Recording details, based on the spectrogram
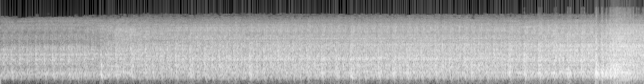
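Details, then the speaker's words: Honda CB/CBR motorcycle after the fix; engine revs smoothly with even beat, no knock or rattle, previous clatter gone; normal revving after fix. "Oke, suaranya normal. Jadi seperti itu. Sudah teratasi suara mesin kelotok-kelotok."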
